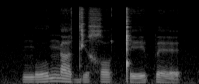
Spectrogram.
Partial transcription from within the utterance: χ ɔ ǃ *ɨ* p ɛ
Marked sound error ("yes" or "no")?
yes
